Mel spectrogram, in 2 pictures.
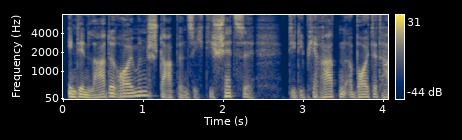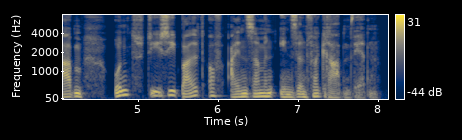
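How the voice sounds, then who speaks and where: A man narrating a children's storybook as an audiobook reader, with an expressive storytelling melody. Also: sits low, moderate pace, no room sound, studio quality.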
